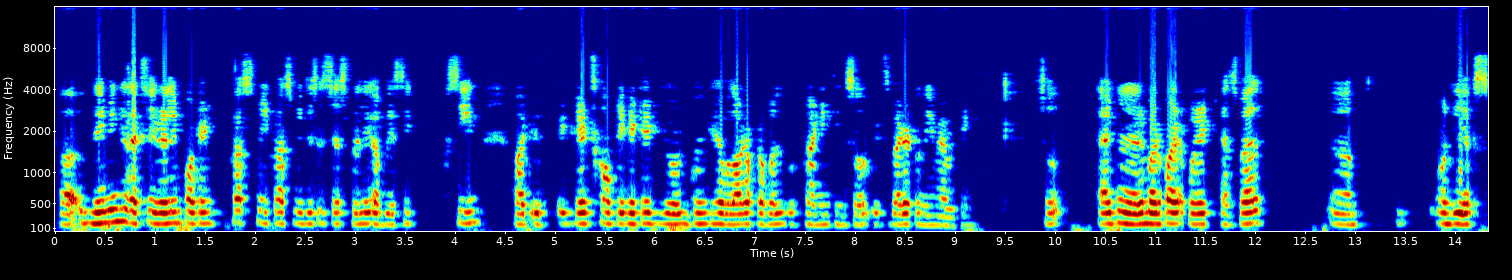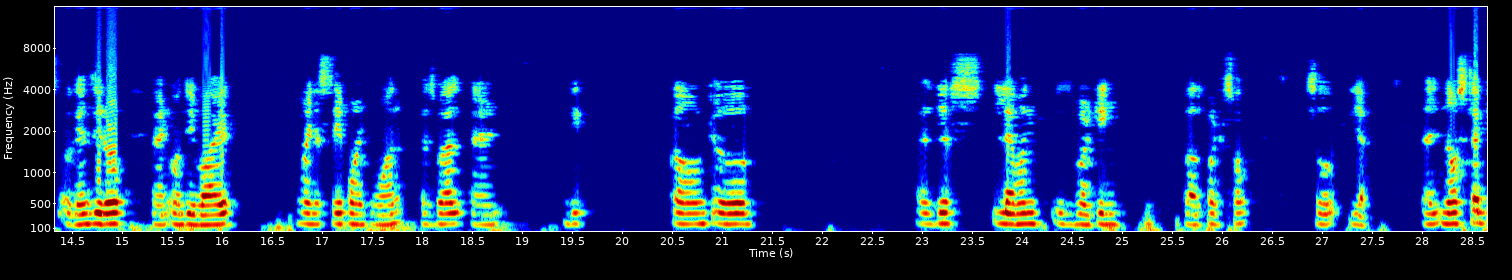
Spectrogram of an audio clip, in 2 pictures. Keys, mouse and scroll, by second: 8.7-11.7 drag, 13.2-14.7 drag, 14.8-17.9 drag, 18.8 click, 21.1-23.0 middle drag, 23.0-24.1 drag, 24.1-27.2 middle drag, 27.2 click, 28.3 click.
